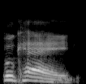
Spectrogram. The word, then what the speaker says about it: Bucket: being more posa so her name is bucket but she says pronounced bouquet yeah and my mom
